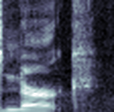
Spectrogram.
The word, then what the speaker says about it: Newark: Wait, so is it is it Newark, Ohio? That that's the one that's Nerk.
